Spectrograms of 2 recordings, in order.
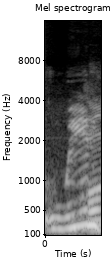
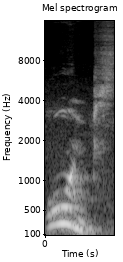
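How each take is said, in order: First: It begins with a 'w' glide, like 'went'. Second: It begins directly with a rounded 'o' vowel. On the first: The speaker calls it wrong. "উচ্চারণ কিন্তু ওয়েন্ট হবে না" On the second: The speaker calls it right. "এটা হবে ওন্ট, simply ওন্ট"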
